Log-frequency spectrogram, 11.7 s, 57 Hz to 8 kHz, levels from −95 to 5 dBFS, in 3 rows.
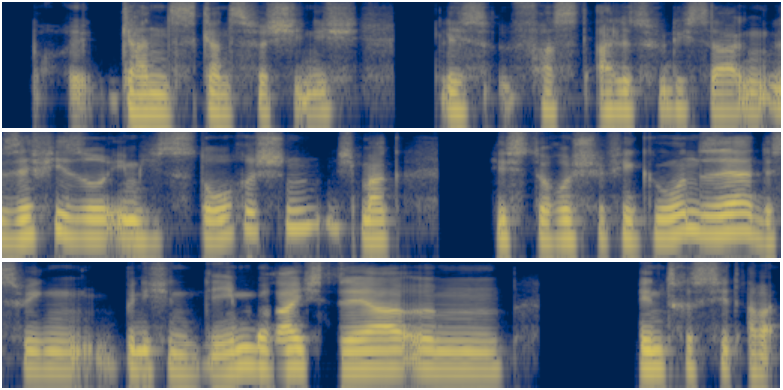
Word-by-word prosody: Boah - - -22
ey, - - -7
ganz, 110 -3 0
ganz 105 -3 -1
verschieden. 110 0 -4
Ich 120 +3 -7 0.4
lese - - -2
fast - - -6
alles, 120 +1 -3
würde 125 0 -7
ich 130 - -5
sagen. 115 +3 -2
Sehr 135 +3 +3
viel 155 +2 0
so 135 -1 +3
im 130 - +3
Historischen. 155 - -1
Ich 195 - -10
mag 125 0 +1 0.4
historische 125 0 -1
Figuren 135 +6 +1
sehr, 160 +2 +6
deswegen 125 0 -4
bin 130 - 0
ich 125 -1 -2
in 110 -2 -5
dem 120 +7 +2
Bereich 135 0 +4
sehr, 130 +1 +6
ähm, 125 -1 0 0.7
interessiert. 130 0 0
Aber 110 - -2
125 Hz, 165 wpm, -22 LUFS, 120-135 Hz, 0.7 s, sehr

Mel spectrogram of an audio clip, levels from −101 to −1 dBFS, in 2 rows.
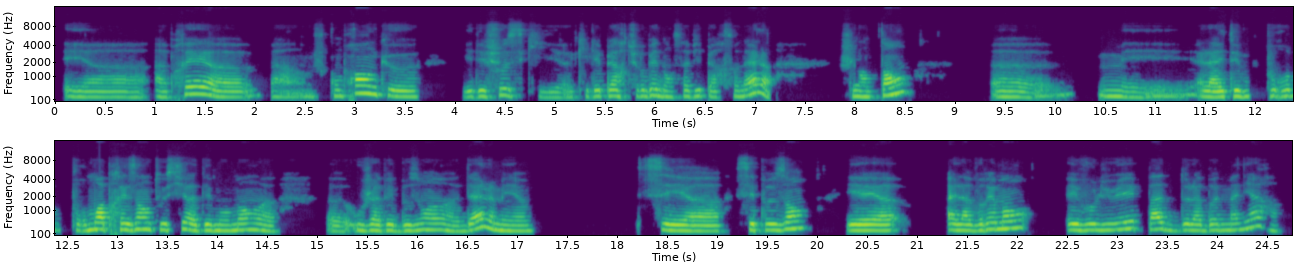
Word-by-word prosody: Et 175 -2 -4
heu, 170 -1 -4
après, 245 +9 +1
heu, 170 +1 -2
bah, 175 0 -8
je 180 - -15
comprends 265 +8 +6
qu'il 185 -6 -1 0.5
y 170 - -4
ait - - -3
des 185 +1 0
choses 200 +3 -5
qui, 160 -5 -12
heu, - - -10
qui 180 +2 -13
l'ait 190 +1 -2
perturbée 195 +1 -3
dans 180 -3 -3
sa 180 +2 -6
vie 195 +2 -4
personnelle. 185 - -1 0.7
Je 190 - -6
l'entends, 215 - +3 0.8
heu, 175 -2 -2 0.7
mais 195 +1 -5
elle 180 -4 0
a 170 0 +5
été 180 +2 +3 0.2
pour 195 0 -3
pour 185 -2 -4
moi 220 +2 +7
présente 220 0 +1
aussi 200 +3 -1
à 195 -4 +3
des 185 +1 +2
moments, 190 +3 0
heu 170 -2 -2 0.6
heu, 165 - -4
où 185 0 0
j'avais 185 0 +2
besoin 180 +1 -1
d'elle, 235 +7 +3
mais 175 -2 +1
heu 170 0 -3 1.0
c'est, 185 -3 +3
heu, 170 0 +3 0.2
c'est 195 - +2
pesant 195 +6 +2 0.4
et 185 0 +6
heu, 185 +1 +3 0.5
elle 195 -1 +2
a 185 - +3
vraiment 225 +8 +1 0.4
évolué 195 +5 +2
pas 215 +1 +5
de 190 -2 -3
la 190 -1 +1
bonne 190 +1 -3
manière. 210 - -3
190 Hz, 145 wpm, -23 LUFS, 175-205 Hz, 1.0 s, moi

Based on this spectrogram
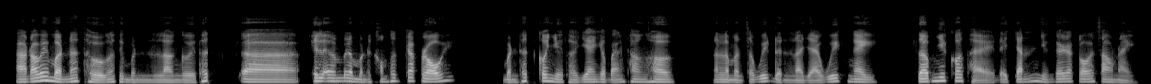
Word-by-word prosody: À, 120 0 +5
đối 140 +4 +6
với 185 +3 +6
mình 135 -7 +5
á, 145 +3 +2
thường 110 -5 +2
á, 115 - -1
thì 125 - -3
mình 105 -2 -7
là 100 0 0
người 100 0 -3
thích, 165 +7 -1 0.3
ơ 125 - +4 0.6
ý 155 - +3
l - - +4
ý 150 - +4 0.2
là 145 - +4
mình 115 -5 -4
không 130 +2 -8
thích 155 +1 -4
rắc 160 -1 0
rối. 140 +6 +5 0.5
Mình 110 -2 -3
thích 160 - -2
có 155 - +3
nhiều 135 -7 0
thời 105 -1 -5
gian 120 +1 0
cho 115 - 0
bản 105 +3 -4
thân 125 -3 -3
hơn 115 -2 +2 0.4
nên 115 - -4
là 110 - +2
mình 100 -2 -2
sẽ 110 - -5
quyết 140 +6 -2
định 100 -5 -5
là 95 - 0
giải 95 -1 -1
quyết 140 +8 -2
ngay, 115 -4 +1 0.4
sớm 135 +3 +5
nhất 170 +1 +1
có 160 - +1
thể 95 -7 -3
để 110 - -6
tránh 120 +6 -2
những 120 -6 -7
cái 130 +1 0
rắc 135 0 -2
rối 125 0 +1
sau 115 -4 -2
này. 95 -5 -7
120 Hz, 280 wpm, -24 LUFS, 105-140 Hz, 0.6 s, đối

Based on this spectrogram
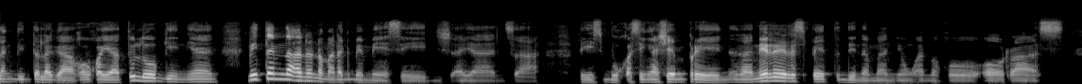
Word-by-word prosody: lang 125 -1 -4
din 120 0 -8
talaga 110 -4 0
ako 115 0 -4
o - - -18
kaya 110 -1 +2
tulog, 160 -6 +2
ganyan. 125 0 -4 0.3
May 225 +2 +6
time 245 0 +6
na 220 -5 +8
ano 175 -2 +2
naman, 120 -6 -1
nag-me-message 90 -6 -7
ayan, 80 -2 -11
sa 75 0 -10 0.4
Facebook 105 0 -6
kasi 125 -2 -2
nga 115 - 0
siyempre 115 -3 +2
na 115 +1 -4
nirerespeto 150 -8 +4
din 110 -2 -7
naman 95 +1 -12
yung 90 -1 -12
ano 85 0 -14
ko, 85 -1 -10
oras, 90 -1 -4
115 Hz, 155 wpm, -23 LUFS, 90-125 Hz, 0.4 s, na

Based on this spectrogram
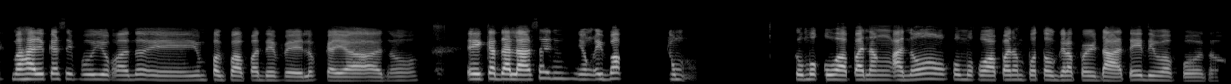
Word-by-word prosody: Mahal 245 0 +6
kasi 250 -1 -3
po 230 0 -4
'yong 230 -1 -3
ano, 215 +1 -4
eh, 200 -2 -6
'yong 210 0 -13
pagpapa-develop, 200 -2 -3
kaya 175 -1 0
ano 185 +2 -16 0.4
Eh, 245 0 +5
kadalasan, 260 +2 +4
'yong 230 -1 -6
iba 265 +3 +3 0.5
yong 235 0 -9 1.1
kumukuha 225 -1 +2
pa 220 0 +3
ng 215 -1 -3
ano, 235 +4 0
kumukuha 215 -2 -1
pa 220 - +2
ng 220 -1 -6
photographer 205 -2 -3
dati, 185 +4 +1
'di 205 - -4
ba, 195 -1 -4
po, 170 0 -9
'no. 160 - -19
215 Hz, 135 wpm, -25 LUFS, 195-235 Hz, 1.1 s, Mahal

